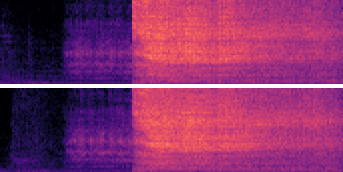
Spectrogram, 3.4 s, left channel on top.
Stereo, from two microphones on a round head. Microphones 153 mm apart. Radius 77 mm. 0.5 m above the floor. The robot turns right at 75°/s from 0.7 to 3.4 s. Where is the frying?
65° left, 0.8 m; by 3.4 s 140° right, 0.8 m.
